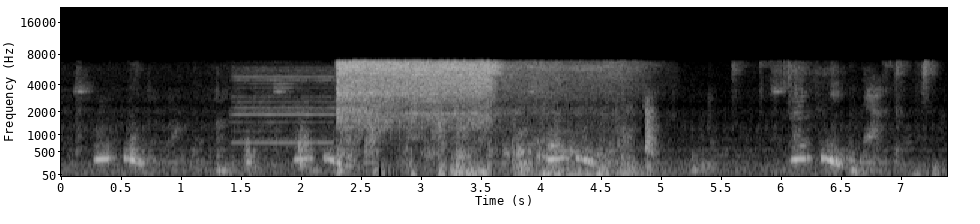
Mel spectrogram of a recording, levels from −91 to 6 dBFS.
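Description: From start to finish the sound is dull, with nothing above 7 kHz. Rough, fluttering noise clings around tonal parts. This heavy damage is likely Dolby Digital compression at a very low rate, which fits about 32 kbps. Starved frequency lines get filled with noise.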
